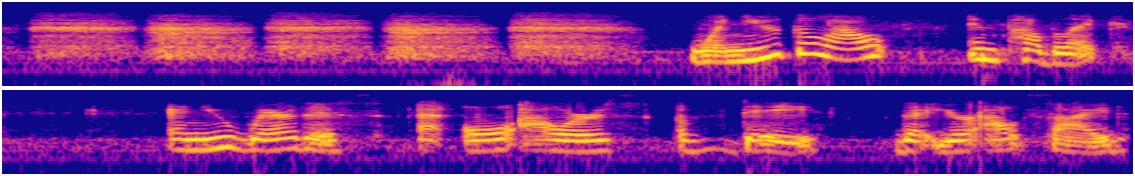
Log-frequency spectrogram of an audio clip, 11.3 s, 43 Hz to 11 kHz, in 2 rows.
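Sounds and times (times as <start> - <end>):
woman breathing heavily into a face mask: 0.0 - 3.2
speech: 3.5 - 5.8, 6.5 - 11.3.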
